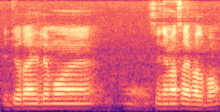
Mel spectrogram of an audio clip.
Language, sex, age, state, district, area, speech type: Assamese, male, 30-45, Assam, Lakhimpur, rural, spontaneous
